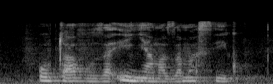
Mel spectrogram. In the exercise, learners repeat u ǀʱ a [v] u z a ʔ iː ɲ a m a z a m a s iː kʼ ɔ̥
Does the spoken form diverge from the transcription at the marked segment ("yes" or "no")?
no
